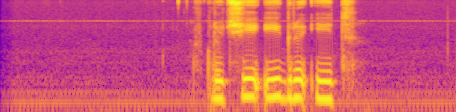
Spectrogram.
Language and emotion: Russian, neutral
